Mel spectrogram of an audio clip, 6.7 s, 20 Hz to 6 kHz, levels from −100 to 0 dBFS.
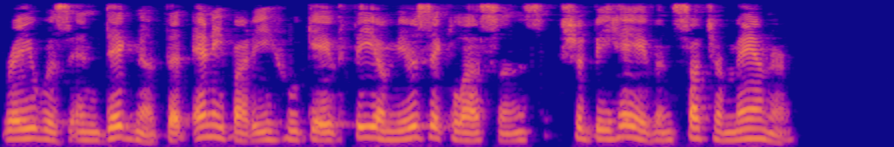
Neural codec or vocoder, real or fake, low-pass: none; real; 5.4 kHz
